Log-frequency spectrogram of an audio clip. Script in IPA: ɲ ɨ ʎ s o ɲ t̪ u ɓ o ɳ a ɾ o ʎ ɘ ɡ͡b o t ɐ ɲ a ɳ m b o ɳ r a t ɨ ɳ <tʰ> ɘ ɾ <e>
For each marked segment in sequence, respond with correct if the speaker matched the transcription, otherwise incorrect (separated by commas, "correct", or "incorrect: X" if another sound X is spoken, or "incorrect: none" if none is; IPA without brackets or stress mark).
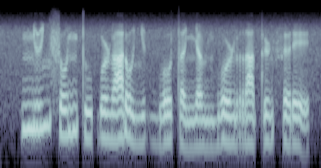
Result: incorrect: θ, correct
